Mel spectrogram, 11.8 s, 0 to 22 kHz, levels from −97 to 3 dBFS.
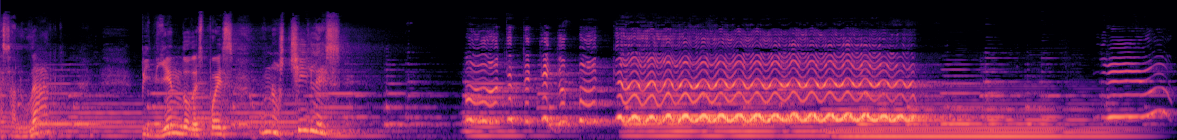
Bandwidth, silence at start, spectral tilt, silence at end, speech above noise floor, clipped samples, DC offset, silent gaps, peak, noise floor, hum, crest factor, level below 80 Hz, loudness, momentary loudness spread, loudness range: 12.5 kHz; 0 s; -5 dB/octave; 0.1 s; 24 dB; under 0.1%; under 0.1%; none; -6 dBFS; -49 dBFS; none; 16 dB; -70 dBFS; -21 LUFS; 17 LU; 10 LU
